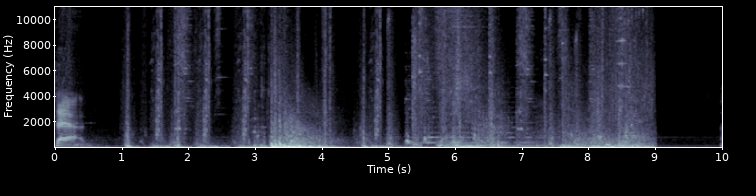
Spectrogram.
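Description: Blades swish and hits thump in a fast video game fight.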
